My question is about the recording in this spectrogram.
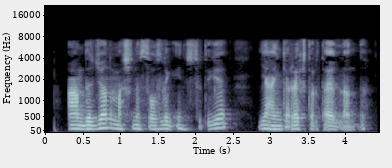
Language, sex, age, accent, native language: Uzbek, male, 25-34, Surxondaryo, Uzbek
